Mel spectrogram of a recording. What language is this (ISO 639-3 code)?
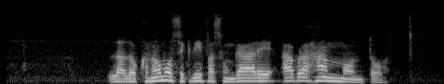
epo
